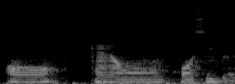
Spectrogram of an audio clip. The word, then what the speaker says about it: impossible: No, no, notice the nasal vowel here. Oh, impossible.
